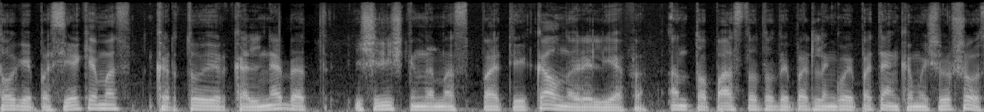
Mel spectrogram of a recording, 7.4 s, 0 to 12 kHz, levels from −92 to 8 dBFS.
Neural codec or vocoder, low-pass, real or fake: none; 10.8 kHz; real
